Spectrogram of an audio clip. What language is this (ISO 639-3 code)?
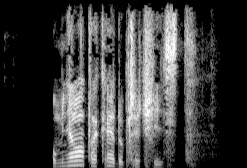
ces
